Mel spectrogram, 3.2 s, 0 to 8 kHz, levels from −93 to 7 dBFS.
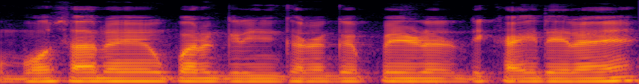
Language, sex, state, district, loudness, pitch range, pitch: Hindi, male, Gujarat, Valsad, -16 LUFS, 100-105 Hz, 105 Hz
